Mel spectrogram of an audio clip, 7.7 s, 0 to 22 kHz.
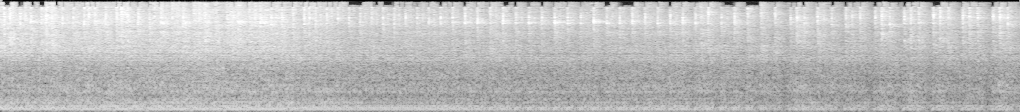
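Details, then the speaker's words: Harley-Davidson XR1200 V-twin, cold start, leaking throttle body addressed and idle settings reset to stock: lumpy idle starting high and sagging, hunting between about 1000 and 1500 RPM; cold idle surge improved but not fixed. "it didn't over rev near as high when it started so the throttle was definitely leaking but it's still you heard it would it would settle down to about a thousand RPM then it would go up to 1500 drop back down and go up drop back down"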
